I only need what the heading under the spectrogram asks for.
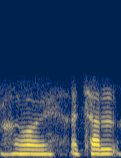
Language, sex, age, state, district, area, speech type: Santali, female, 18-30, Jharkhand, Seraikela Kharsawan, rural, conversation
